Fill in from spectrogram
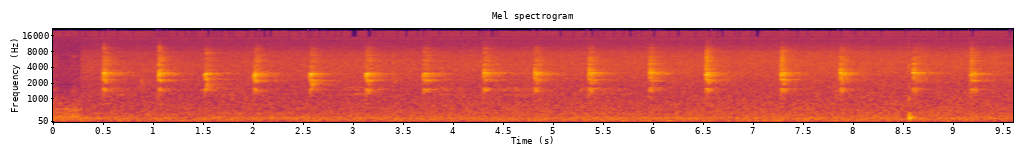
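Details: A Japanese green woodpecker (Picus awokera), a species endemic to Japan, gives a long series of sharp, high notes, about two per second, steady and evenly spaced over a quiet background.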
